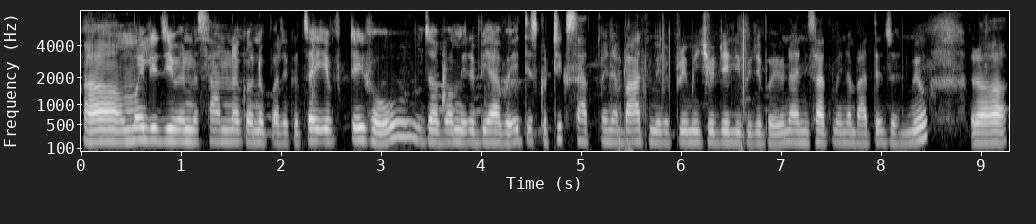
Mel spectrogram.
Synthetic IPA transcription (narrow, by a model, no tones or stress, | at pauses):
ʌmʌjled͡zibʌnmasamnaɡʌrnupʌɾekot͡saĩekʈʌjɦowd͡zʌbʌmeɾobjabʱʌjet̪eskoʈʰiksat̪mʌjnabad̪meɾoprimit͡ʃuɖelibʱeɾibʱʌjonanisat̪mʌjnabad̪ʌd͡zʱʌnmjorʌ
